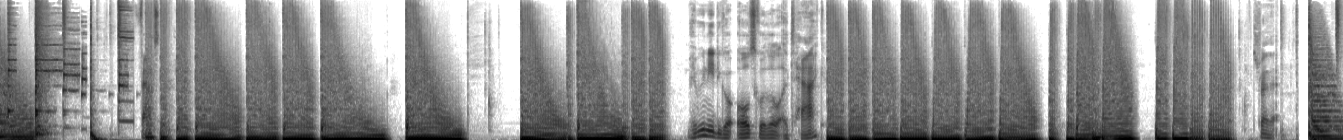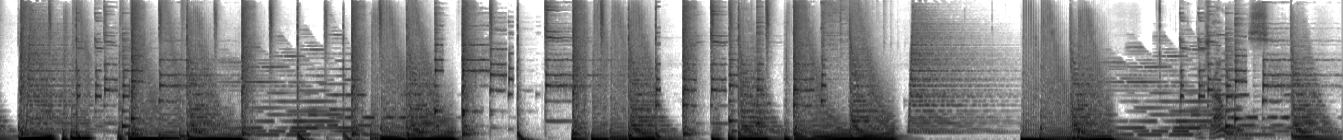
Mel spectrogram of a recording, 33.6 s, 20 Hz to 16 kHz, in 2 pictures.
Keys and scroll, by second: 1.3 0, 16.0 0.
